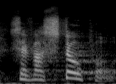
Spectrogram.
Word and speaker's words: Sevastopol: name it spent variable city say vastus police Sevastopol as they pronounce it now I knew many of you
